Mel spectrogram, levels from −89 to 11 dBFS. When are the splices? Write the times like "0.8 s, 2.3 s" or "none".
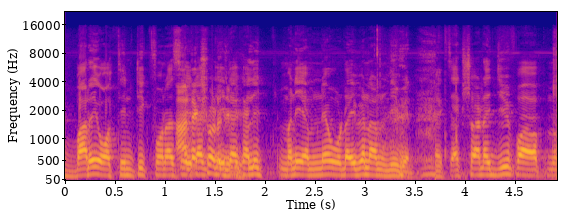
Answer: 3.8 s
